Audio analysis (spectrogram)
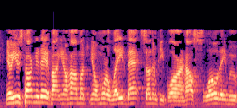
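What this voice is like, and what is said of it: Northern US accent. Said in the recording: “I'm a Southern boy at heart. But I talk like a Northerner. ... I talk like a Yankee.”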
